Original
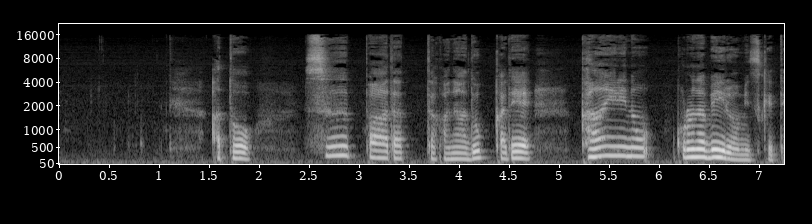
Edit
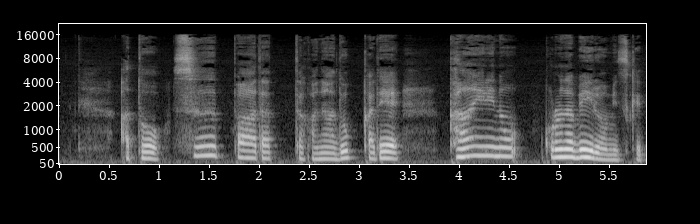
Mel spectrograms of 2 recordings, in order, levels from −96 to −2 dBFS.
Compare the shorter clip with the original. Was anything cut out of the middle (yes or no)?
yes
